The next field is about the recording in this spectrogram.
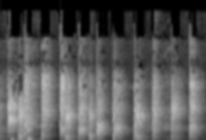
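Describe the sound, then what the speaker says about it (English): A lone podcast host gives mock applause, about a dozen sharp, close hand claps in an uneven, slightly hesitant rhythm, dry and loud with nothing else underneath. "I'm even going to give you the applause."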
